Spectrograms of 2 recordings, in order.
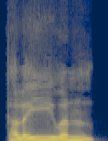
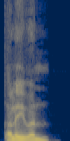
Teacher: அந்த ஒரு ஐ அந்த இடத்துல ரெண்டு மாத்திரை ஒலிக்கும் ஆனா ஒரு மாத்திரைல ஒலிக்குது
